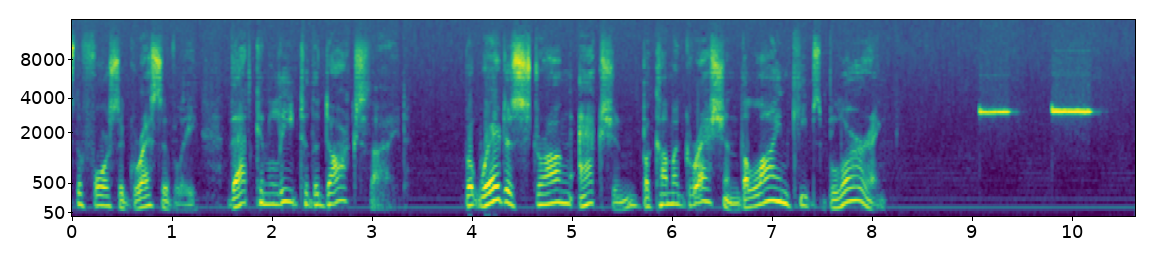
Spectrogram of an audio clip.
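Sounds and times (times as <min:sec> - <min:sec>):
speech: 0:00.0 - 0:08.2
spaceship cockpit console beeping: 0:09.1 - 0:10.6.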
